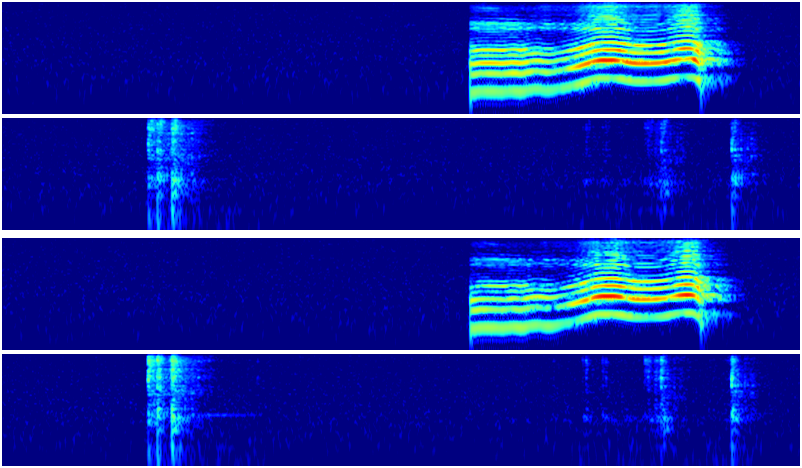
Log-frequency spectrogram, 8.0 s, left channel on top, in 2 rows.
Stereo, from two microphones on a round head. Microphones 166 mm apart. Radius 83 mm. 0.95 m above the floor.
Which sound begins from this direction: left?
A scream, at 2.3 s.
